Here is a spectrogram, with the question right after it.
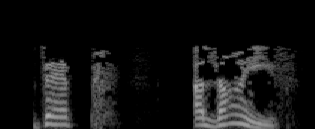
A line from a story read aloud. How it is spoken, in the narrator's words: he gasped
